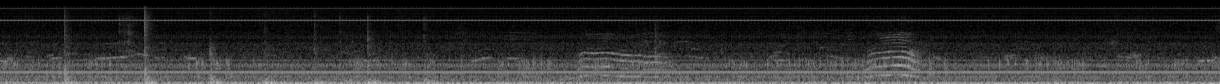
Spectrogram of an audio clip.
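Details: Domestic cat, a mother in labour, delivering three kittens at home on 14 May 2011, at times pushing; two drawn-out meows that rise and fall, midway and near the end, over a steady electrical hum, low rumble and faint clicks.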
